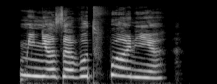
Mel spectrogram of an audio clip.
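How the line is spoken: Sobbing girl answering. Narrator (Russian): всхлипывая ответила девочка

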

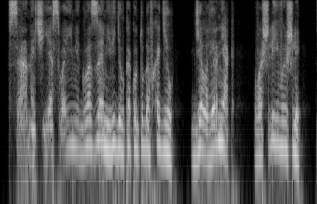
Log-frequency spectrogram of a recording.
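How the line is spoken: Hissing. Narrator (Russian): зашипел Васян

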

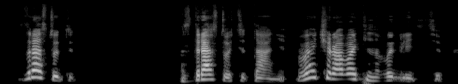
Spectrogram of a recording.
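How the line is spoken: Mesmerizing male voice. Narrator (Russian): произнес он своим завораживающим голосом

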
